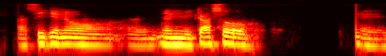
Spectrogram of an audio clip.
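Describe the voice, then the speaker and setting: The voice belongs to a man and sits at a medium pitch. It carries a monotone, flat intonation. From Argentina, Buenos Aires. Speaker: chef. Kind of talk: casual chat.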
